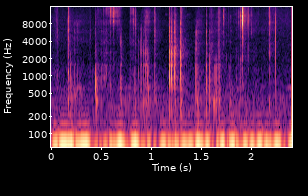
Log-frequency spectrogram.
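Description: Sticker sheet crinkling and crackling as it is handled and turned over, with a sticker peeled from its backing: a run of short, sharp crackles.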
